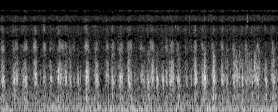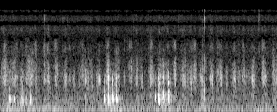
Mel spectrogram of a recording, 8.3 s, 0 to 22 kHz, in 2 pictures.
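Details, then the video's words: Pregnant female guinea pigs from a group of 26 munching fresh grass: steady crisp rapid chewing clicks throughout, with three short low squeaky grunts in the last half. "Pregnant Guinea Pigs fresh grass Mukbang (ASMR)"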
